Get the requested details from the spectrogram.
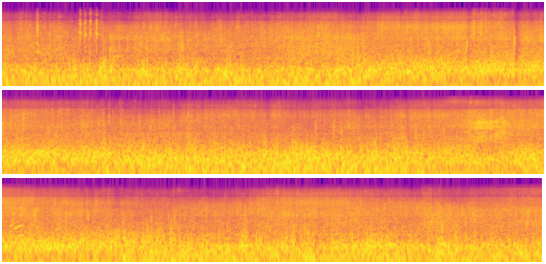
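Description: Wind rumbles loudly against a moving rider.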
